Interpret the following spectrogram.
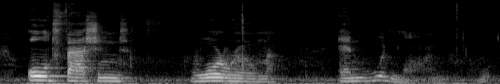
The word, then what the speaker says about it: Woodlawn: The nominees were Captive, Beyond the Mask, Old Fashioned, War Room, and Woodlawn. Not Wooden Lawn. Woodlawn. Woodlawn. Wood. Quit pronouncing your D's, dude.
